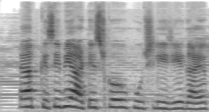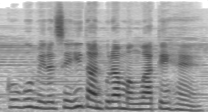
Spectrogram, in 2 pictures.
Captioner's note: speaking foreign language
